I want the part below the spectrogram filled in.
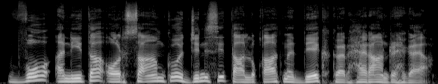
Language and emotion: Urdu, neutral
